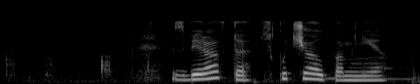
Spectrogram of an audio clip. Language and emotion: Russian, sad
